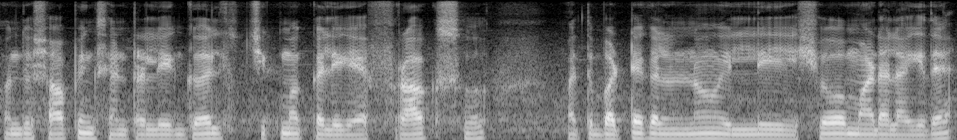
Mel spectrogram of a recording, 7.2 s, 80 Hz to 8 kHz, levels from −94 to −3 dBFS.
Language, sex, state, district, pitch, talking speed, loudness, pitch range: Kannada, male, Karnataka, Bangalore, 105 Hz, 100 wpm, -19 LUFS, 100-110 Hz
